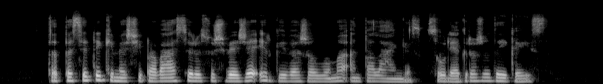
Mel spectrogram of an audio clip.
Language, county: Lithuanian, Klaipėda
